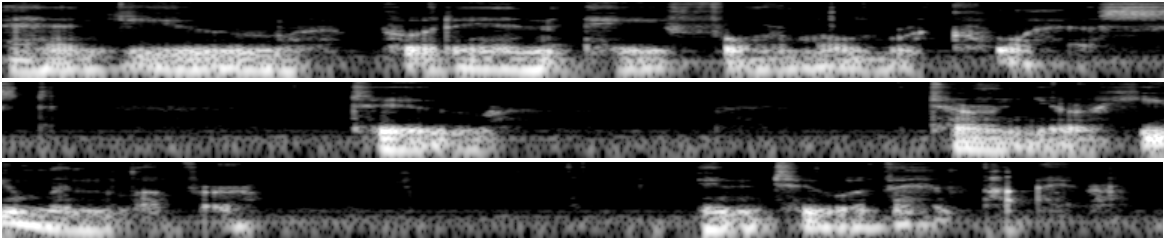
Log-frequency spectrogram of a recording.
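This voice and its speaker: Male performer for courteous human go-between in vampire ASMR drama: hushed near-whisper, very heavy vocal fry, measured and frank. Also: fairly low pitch, fairly even intonation, heavily acted. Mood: calm, measured. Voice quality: breathy, whispery, creaky. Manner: slow, hesitant, polite, measured. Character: calm, courteous, bluntly honest human mediator among vampires. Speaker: ASMR role-play performer. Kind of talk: soft-spoken ASMR role-play.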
